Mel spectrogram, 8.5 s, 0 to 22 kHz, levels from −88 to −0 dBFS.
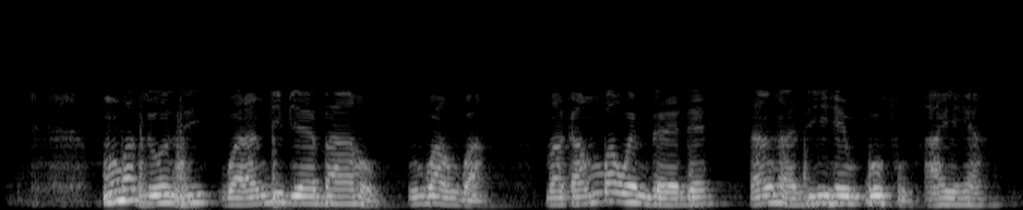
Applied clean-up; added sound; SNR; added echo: none; none; none; reverberation time 0.3 s.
